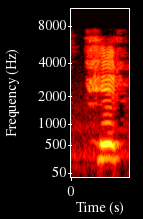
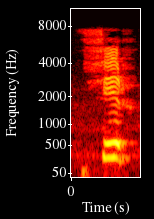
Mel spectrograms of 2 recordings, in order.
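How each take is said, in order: First: The word begins with a p sound. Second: The word begins with an f sound. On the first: This is the Urdu pronunciation. The speaker calls it right. "In Urdu, the word is pir" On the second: This is how Hindi speakers say it. The speaker calls it wrong. "similarly, you know, it would be um, fir"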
